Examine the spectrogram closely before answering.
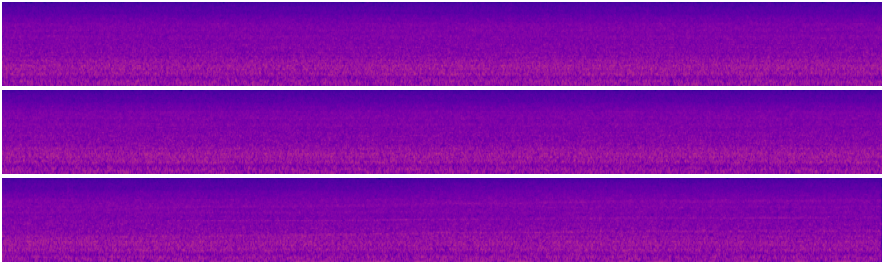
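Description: Jet engines roar steadily and loudly.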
